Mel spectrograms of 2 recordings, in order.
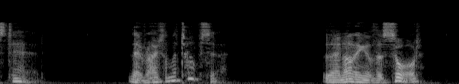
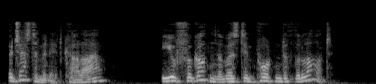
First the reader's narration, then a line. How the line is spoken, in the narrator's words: Lord Mayfield said sharply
